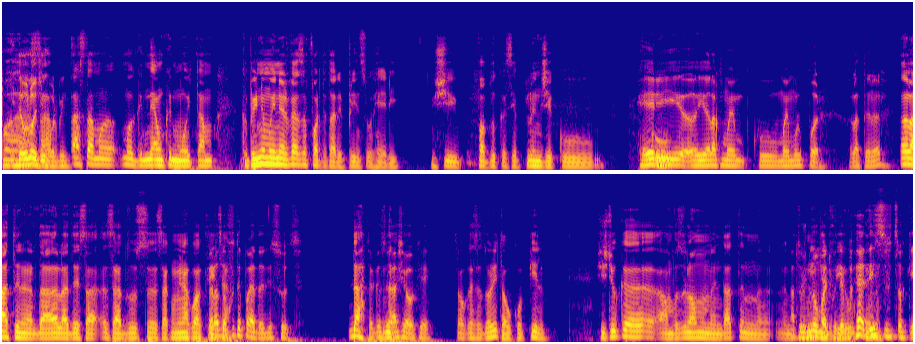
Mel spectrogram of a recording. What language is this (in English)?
Romanian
